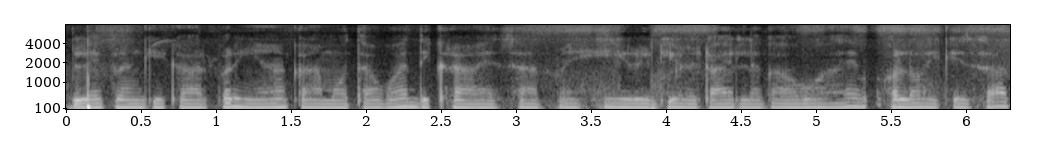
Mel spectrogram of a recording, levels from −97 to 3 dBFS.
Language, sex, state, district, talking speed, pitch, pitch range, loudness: Hindi, male, Himachal Pradesh, Shimla, 200 wpm, 130 Hz, 125-135 Hz, -29 LUFS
